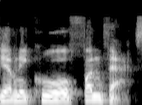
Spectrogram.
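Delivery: ordinary talk, nothing marked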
